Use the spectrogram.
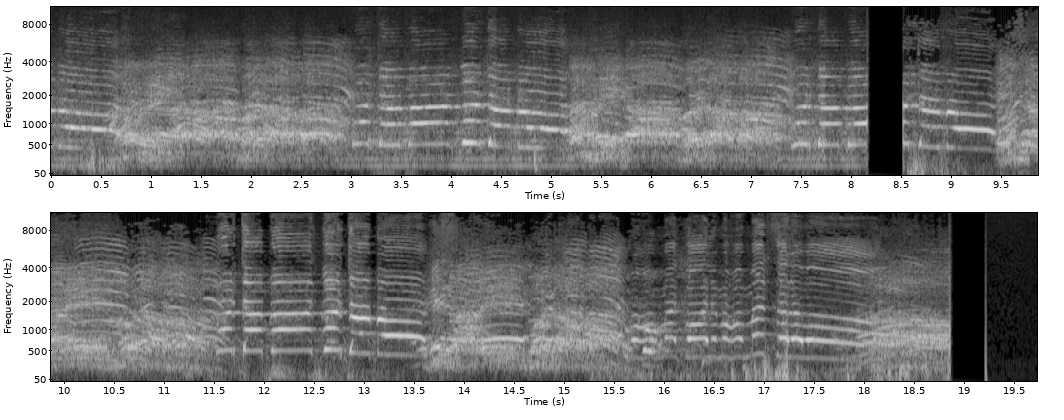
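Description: crowd chanting a slogan

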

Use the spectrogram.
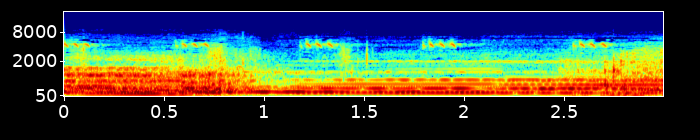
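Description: wolves growling

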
